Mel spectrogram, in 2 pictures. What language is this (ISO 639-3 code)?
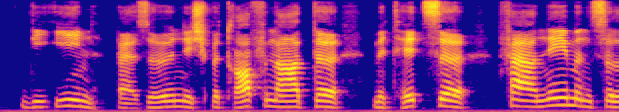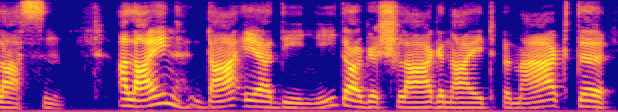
deu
